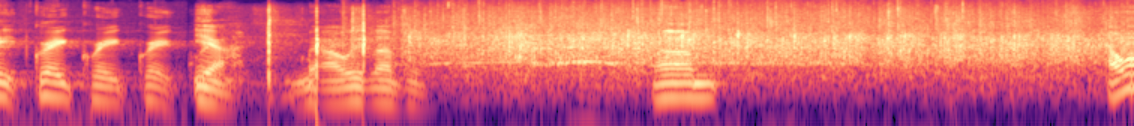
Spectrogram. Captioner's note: cheers and applause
